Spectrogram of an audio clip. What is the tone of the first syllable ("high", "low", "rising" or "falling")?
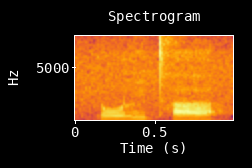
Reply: low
